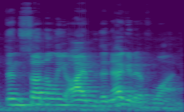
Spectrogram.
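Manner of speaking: ordinary talk, nothing marked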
